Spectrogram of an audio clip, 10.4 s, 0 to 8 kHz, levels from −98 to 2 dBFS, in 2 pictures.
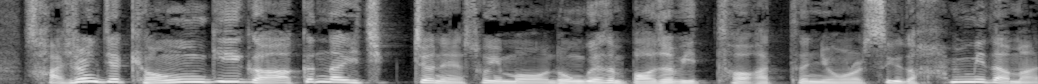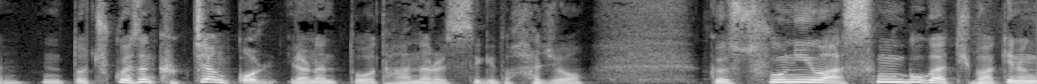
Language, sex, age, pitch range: Korean, male, 40-59, 130-185 Hz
